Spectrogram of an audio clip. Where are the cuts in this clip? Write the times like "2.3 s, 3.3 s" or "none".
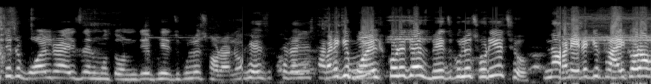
2.4 s, 5.6 s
